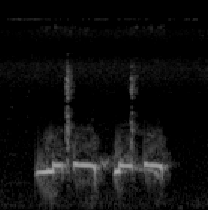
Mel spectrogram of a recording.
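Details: Diamond dove singing in nature: two paired phrases of soft cooing, each a short low note stepping up into a longer level coo, with a brief high tick in each phrase.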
